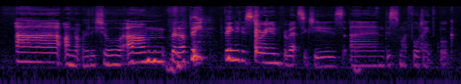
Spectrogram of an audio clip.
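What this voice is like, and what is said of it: Slight Australian accent. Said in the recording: “you've got a bit of an Australian accent”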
